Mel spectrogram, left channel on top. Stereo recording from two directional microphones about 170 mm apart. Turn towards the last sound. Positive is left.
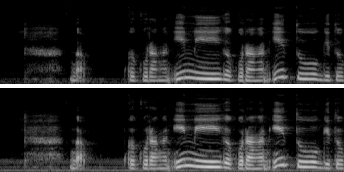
turn(degrees=30)  # may be behind; listen again after turning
